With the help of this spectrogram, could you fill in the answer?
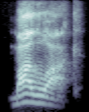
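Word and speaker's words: Maluach: I feel like I'm Malawak. Say saying that again, Ant. No, say it again, Ant. Dang, I can't even say it right now. Mal. Ooh. Maluak.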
